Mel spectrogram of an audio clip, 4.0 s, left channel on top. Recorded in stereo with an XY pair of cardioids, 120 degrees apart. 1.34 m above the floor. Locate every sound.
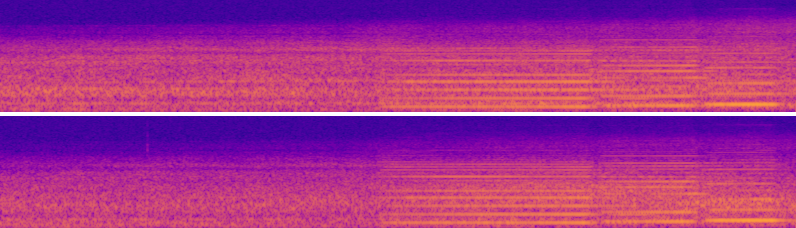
1.9 s a violin: 5° left, 0.6 m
